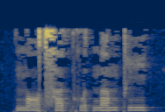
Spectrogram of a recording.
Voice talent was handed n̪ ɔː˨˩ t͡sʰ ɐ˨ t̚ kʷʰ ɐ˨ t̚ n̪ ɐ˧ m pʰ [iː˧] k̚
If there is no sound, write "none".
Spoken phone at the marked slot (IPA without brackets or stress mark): iː˧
